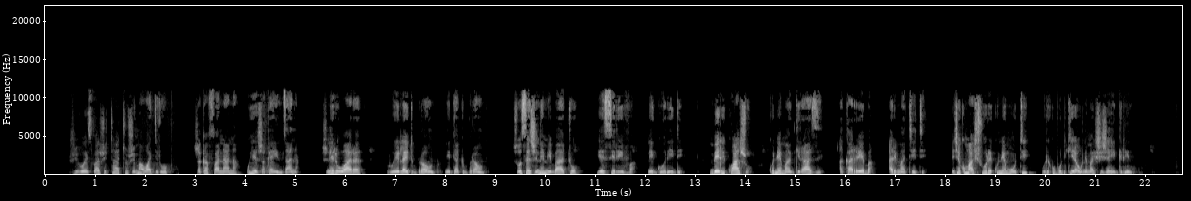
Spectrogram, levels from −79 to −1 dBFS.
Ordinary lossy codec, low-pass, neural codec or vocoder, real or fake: MP3, 48 kbps; 14.4 kHz; vocoder, 44.1 kHz, 128 mel bands every 512 samples, BigVGAN v2; fake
